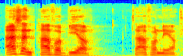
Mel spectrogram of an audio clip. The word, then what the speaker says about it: Tavernier: Do you think James Tavernier is another one that other clubs might be looking at? – How do you say it? Tavernier? – Tavernier.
